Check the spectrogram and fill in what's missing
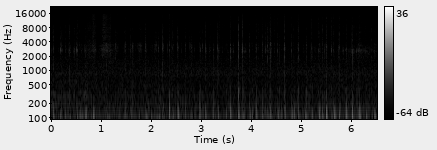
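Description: Fingertips and nails tap and scratch the sides and base of a large, hollow, empty green plastic colander held upside down with slotted sides. The result is a quiet, rapid run of short, dull, low thuds with faint scratchy clicks and almost no ring, like soft typing.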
